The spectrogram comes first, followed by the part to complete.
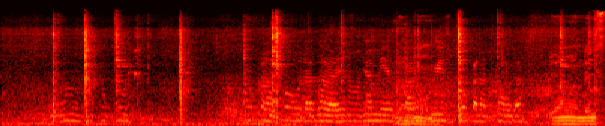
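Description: Metal spatula clinking and scraping against a stainless steel sauté pan as onions, peppers and pumpkin are stirred, with irregular sharp taps every half second or so. The vegetables sizzle lightly underneath.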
